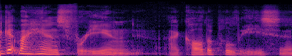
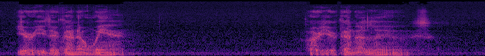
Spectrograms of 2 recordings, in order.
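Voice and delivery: breathy, hushed, soft whisper; 4 semitones lower, 7 dB quieter than usual. Retelling a robbery, quoting the gunman's words in the ear: imitating someone whispering. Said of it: "he whispers in my ear".

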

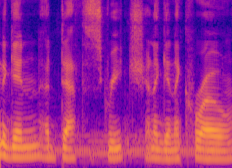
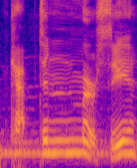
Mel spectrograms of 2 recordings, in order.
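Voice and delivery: high, whimpering voice trembling all over; 7 semitones higher, 3 dB louder than usual. Narrating a story, a crewman begs his captain, whimpering and trembling. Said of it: "Starkey whimpered, all of a tremble now".

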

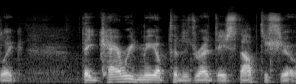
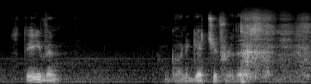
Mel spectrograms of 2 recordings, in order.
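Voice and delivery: deadpan delivery, quieter; 3 semitones lower, 5 dB quieter than usual. Retelling what he told Steven in the dressing room, the speaker goes deadpan. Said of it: "just like deadpan".

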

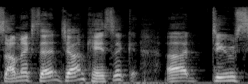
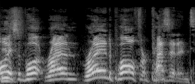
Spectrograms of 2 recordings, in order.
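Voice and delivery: terrible put-on South African accent, much higher; 7 semitones higher than usual. Speaker tries to quote a South African man, in a bad South African accent. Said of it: "That is terrible".

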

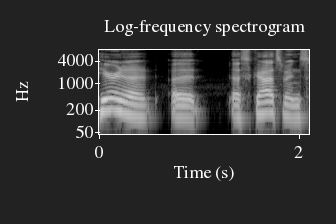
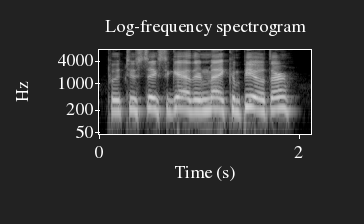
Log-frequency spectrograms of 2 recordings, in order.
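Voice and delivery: rough, pitched-up attempt at Norwegian accent; 5 semitones higher than usual. Imagining what you could build in Valheim, in a Norwegian accent. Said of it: "Is that a Norwegian accent?".

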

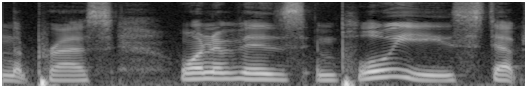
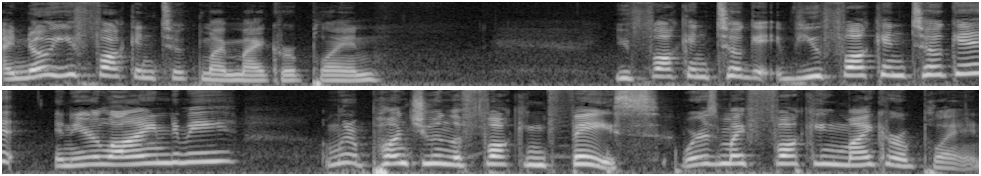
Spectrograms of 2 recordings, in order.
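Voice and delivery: mock chef voice, high-pitched yelling; 9 semitones higher, 4 dB louder than usual. Retelling how the chef threatened her on the line: imitating the chef yelling. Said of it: "he's in my face yelling at me".

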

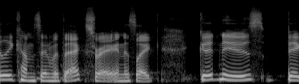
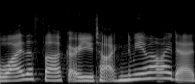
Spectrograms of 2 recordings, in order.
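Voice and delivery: put-on snippy attitude. Retelling a scene where George turns on Callie: imitating George copping major attitude. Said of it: "starts copping major attitude with Callie".

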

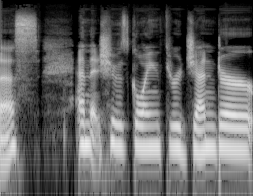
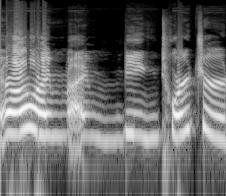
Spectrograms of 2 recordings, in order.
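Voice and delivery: put-on loud, very slow, drawn-out blubbering ugly crying; 7 semitones higher, 6 dB louder than usual. Mocking a woman's mugshot expression, mock ugly crying. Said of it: "the ugly cry".

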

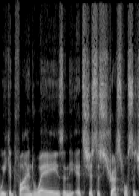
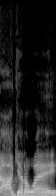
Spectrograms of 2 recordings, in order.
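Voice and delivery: mock freaked-out outburst, very high and panicked; 12 semitones higher than usual. Retelling a film scene where a man freaks out: imitating someone freaking out. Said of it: "he just backhands her, freaking out".

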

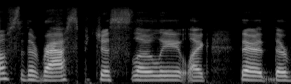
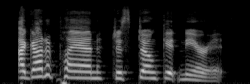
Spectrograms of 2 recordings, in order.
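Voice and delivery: put-on, pitched-up voice calling out; 6 semitones higher than usual. Yelling a plan to the group in a fight: yelling to the group. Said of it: "I'm gonna just yell to the group".

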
